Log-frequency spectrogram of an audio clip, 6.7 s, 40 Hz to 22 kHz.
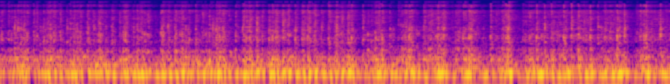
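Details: Mississippi Queen V8 after first start following fluids, oil change, plugs and fuel flush; exhaust had blown out water. Even low rumble under heavy hiss, no misses or knocks. Healthy idle; needs throttle blade, fuel pressure sensor erratic.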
